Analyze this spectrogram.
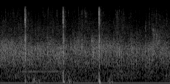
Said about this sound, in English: Let's give the Lord a big hand clap.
